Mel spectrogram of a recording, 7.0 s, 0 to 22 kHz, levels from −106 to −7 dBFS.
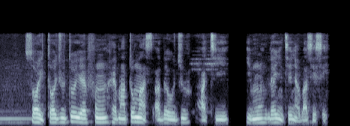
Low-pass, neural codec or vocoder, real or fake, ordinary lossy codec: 7.2 kHz; none; real; none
